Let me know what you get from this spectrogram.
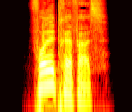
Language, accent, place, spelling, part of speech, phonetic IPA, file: German, Germany, Berlin, Volltreffers, noun, [ˈfɔlˌtʁɛfɐs], De-Volltreffers.ogg
- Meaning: genitive singular of Volltreffer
